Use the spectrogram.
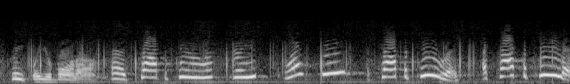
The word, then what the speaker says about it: Tchoupitoulas: Tchoupitoulas Street. What street? Tchoupitoulas. Tchoupitoulas. Stop, Esther. Gracie, Tchoupitoulas is a very famous thoroughfare.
